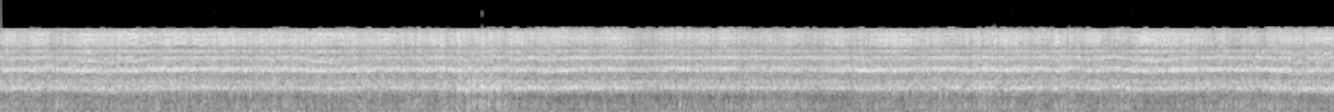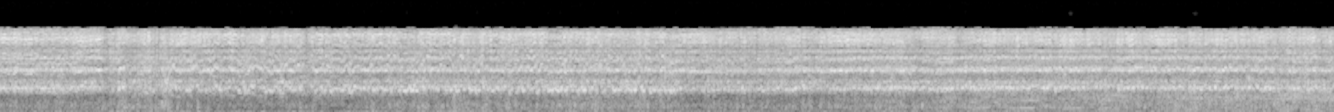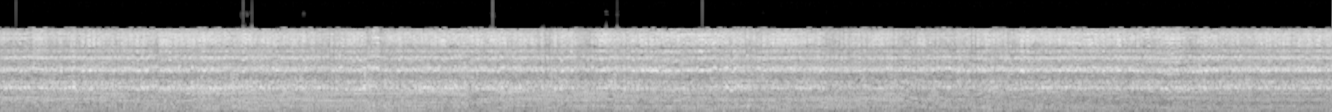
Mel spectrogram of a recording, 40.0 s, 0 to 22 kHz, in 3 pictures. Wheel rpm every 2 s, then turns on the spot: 230, 230, 230, 230, 230, 230, 220, 200, 200, 200, 210, 220, 240, 230, 240, 230, 230, 230, 230, 230.
none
